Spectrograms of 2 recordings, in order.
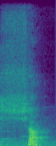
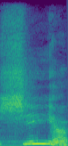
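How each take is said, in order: First: It is said as one merged syllable, sha. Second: It is said as two separate syllables, shi-a. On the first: The speaker calls it right. "É chá" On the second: The speaker calls it wrong. "A gente não vai pronunciar Shia"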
